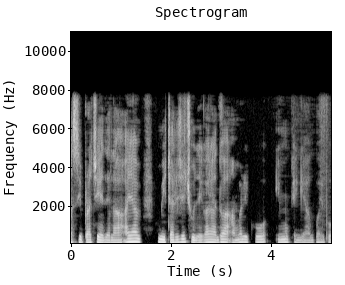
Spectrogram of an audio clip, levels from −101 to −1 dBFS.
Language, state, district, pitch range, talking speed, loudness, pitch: Idu Mishmi, Arunachal Pradesh, Lower Dibang Valley, 130-145 Hz, 150 wpm, -16 LUFS, 140 Hz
